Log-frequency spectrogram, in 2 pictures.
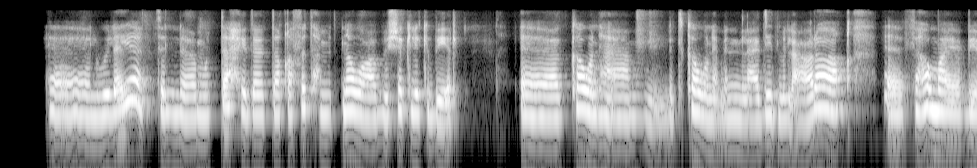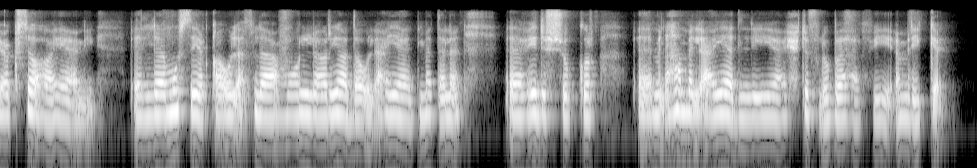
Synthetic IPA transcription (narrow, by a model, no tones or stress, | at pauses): ʔaːlwɪlaːjaːt̪ɪlmʊt̪ːaħɪd̪aθɑqɑːfɪt̪hamʊt̪anawːaʕabɪʃaklkɪbiːɾ | ʔakawːnɦabɪt̪kawːɪnamɪnɪlʕad̪iːd̪mɪnɪlʔɪʕɾˤɑːqfaɦʊmːabɪjɪʕksuːɦajaʕnḭ | ʔɪlmuːsiːqɑwɪlʔaflaːmwɪlrɪjɑːd̪ˤɑwɪ̰lʔa̰ʕjaːd̪maθalan | ʔʕiːd̪ɪʃːʊkɾˤ | ʔmɪnʔaɦamːɪlʔa̰ʕjaːd̪ɪlːijɪħt̪aflubɪhafiʔamɾiːka̰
